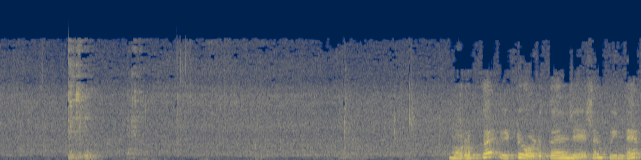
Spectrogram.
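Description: Rice-flour murukku deep-frying in hot oil in a metal kadai: a steady sizzle, with a short metal clatter about a second in, likely the skimmer against the pan. A woman starts speaking near the end.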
